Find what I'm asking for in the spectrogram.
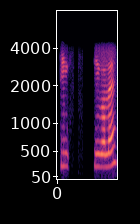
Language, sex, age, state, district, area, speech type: Assamese, female, 45-60, Assam, Darrang, rural, conversation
